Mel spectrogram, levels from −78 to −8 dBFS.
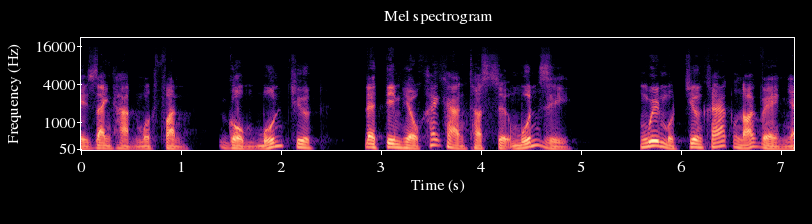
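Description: Throughout the speech the sound is hoarse and faintly robotic. This is plainly audible Opus voice compression: a linear-prediction coder carries the lower band while a thin transform layer fills the highs, a bit-starved result consistent with about 16 kbps.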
